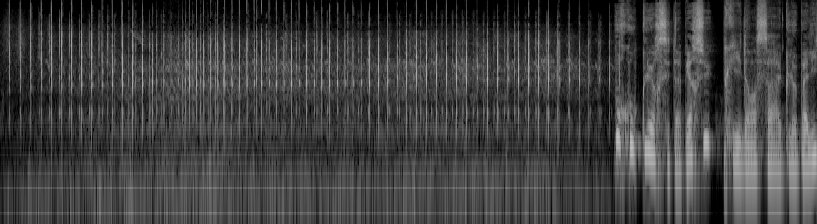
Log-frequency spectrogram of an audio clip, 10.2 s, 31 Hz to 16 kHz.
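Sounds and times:
white stork clattering its bill: 0.0s - 7.8s
speech: 7.7s - 10.1s.

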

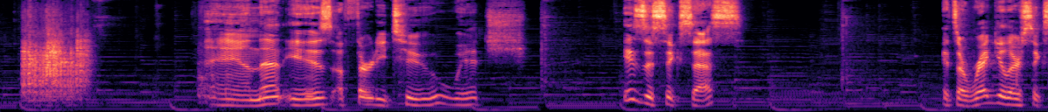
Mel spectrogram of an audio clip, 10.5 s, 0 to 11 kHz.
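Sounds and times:
metal dice rolling on a hard table: 0.1s - 1.0s
speech: 2.2s - 5.3s, 6.2s - 7.5s, 9.4s - 10.4s.

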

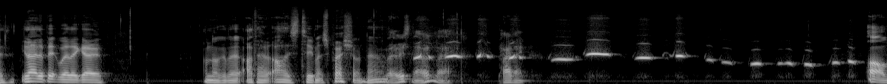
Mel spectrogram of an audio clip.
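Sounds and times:
speech: 0.0s - 1.2s, 2.0s - 5.4s, 8.7s - 8.8s
man whistling by drawing air inward: 4.2s - 8.7s.

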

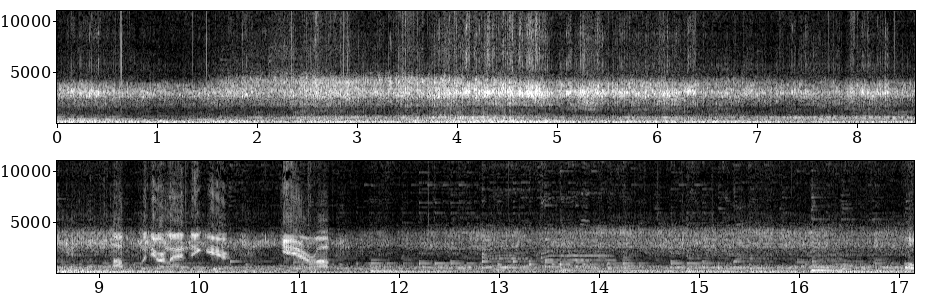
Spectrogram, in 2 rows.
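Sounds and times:
airliner engines roaring at takeoff power: 0.0s - 17.1s.

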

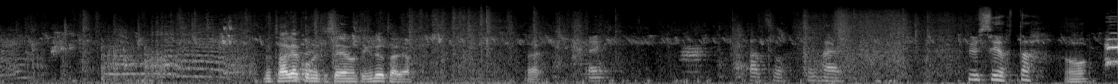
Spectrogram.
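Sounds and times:
chickens clucking and chattering inside a henhouse in the morning: 0.0s - 11.1s
speech: 2.6s - 4.3s, 5.3s - 6.2s, 7.5s - 8.9s, 9.7s - 11.0s.

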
